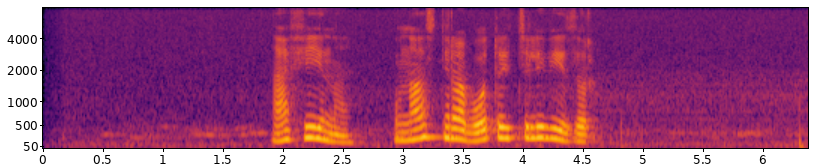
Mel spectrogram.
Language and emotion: Russian, neutral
